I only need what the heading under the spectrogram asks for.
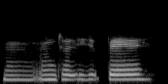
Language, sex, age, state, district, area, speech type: Santali, female, 30-45, Jharkhand, East Singhbhum, rural, conversation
